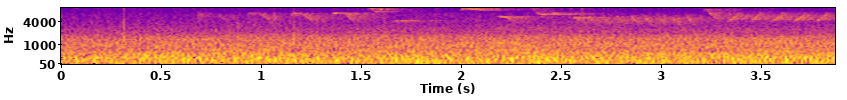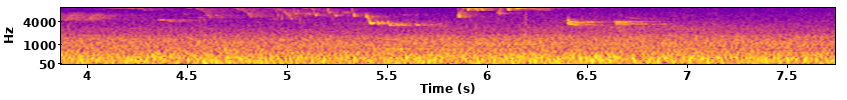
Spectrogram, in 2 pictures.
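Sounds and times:
wind rushing through trees, approaching storm: 0.0s - 7.7s
small birds chirping and twittering: 0.6s - 7.1s.

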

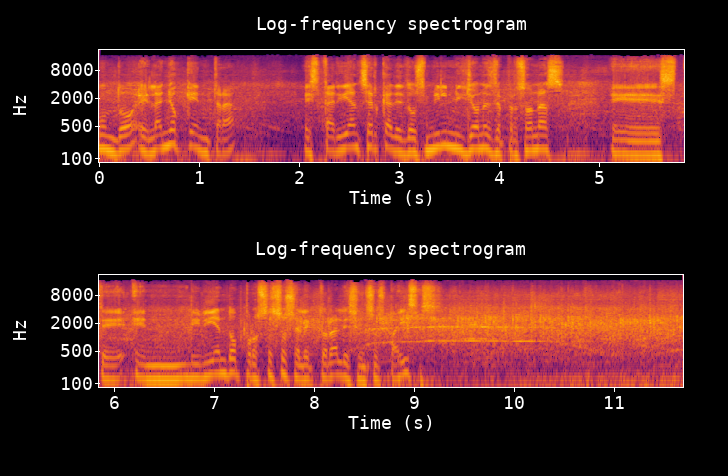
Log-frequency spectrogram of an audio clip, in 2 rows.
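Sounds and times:
speech: 0.2s - 9.6s
audience applause: 5.8s - 11.6s.

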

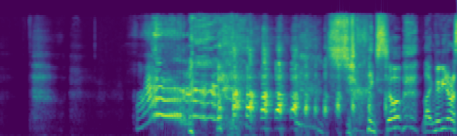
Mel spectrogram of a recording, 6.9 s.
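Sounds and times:
human voice imitating a goat's cry: 2.0s - 3.3s
laughter: 2.8s - 6.2s.

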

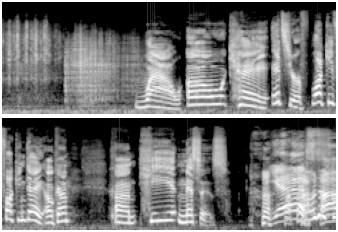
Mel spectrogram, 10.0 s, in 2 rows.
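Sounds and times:
dice rolling on a hard surface: 0.1s - 2.2s
speech: 2.0s - 10.0s.

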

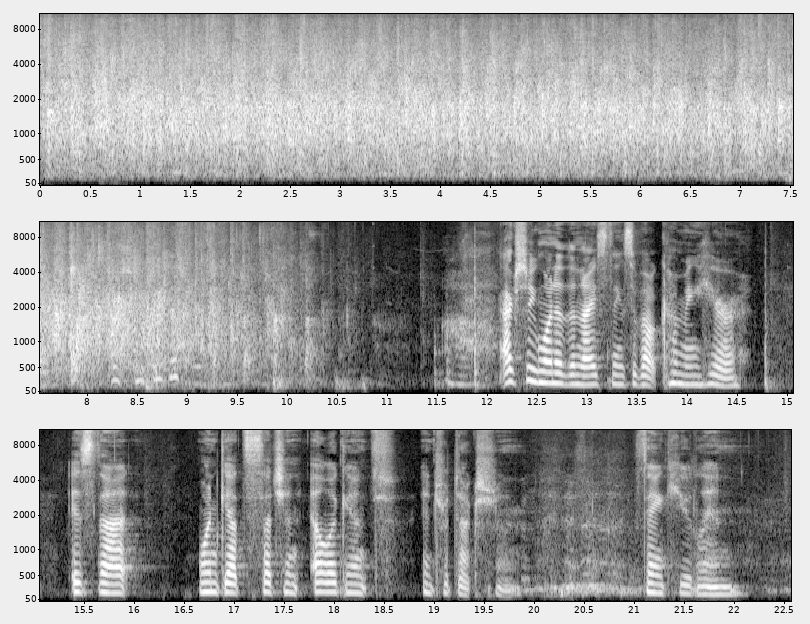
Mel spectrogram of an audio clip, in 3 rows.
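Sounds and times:
audience applause welcoming two speakers at the House of Literature: 0.0s - 10.8s
speech: 12.2s - 14.6s, 15.4s - 16.0s, 16.6s - 20.5s, 21.1s - 22.2s.

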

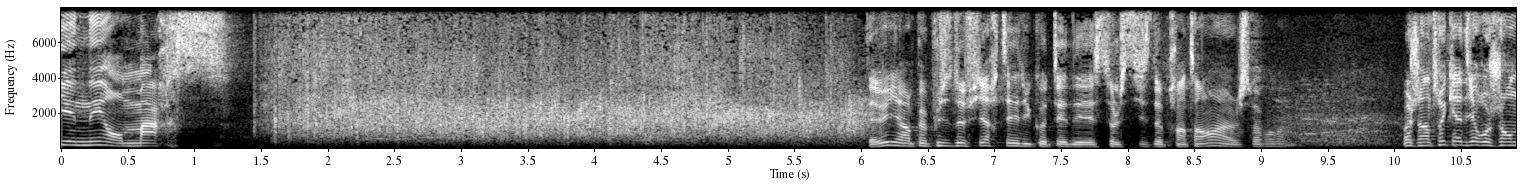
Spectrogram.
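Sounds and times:
speech: 0.0s - 1.0s, 6.0s - 10.9s
audience applause: 1.4s - 6.2s
laughter: 9.1s - 10.1s.

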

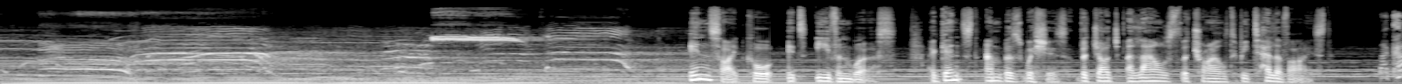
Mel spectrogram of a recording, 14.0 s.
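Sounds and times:
crowd cheering and heckling: 0.0s - 6.6s
speech: 6.9s - 14.0s.

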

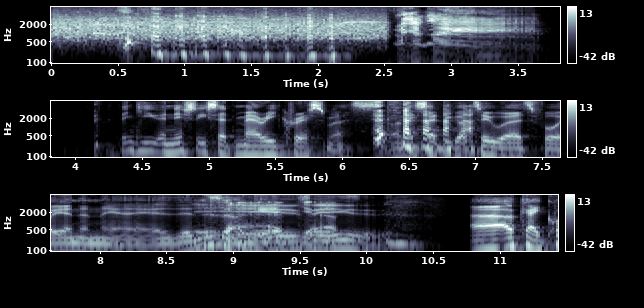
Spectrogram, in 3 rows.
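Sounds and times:
applause sound effect: 0.0s - 2.6s
laughter: 0.4s - 3.0s, 6.2s - 7.2s
speech: 0.5s - 3.5s, 4.4s - 11.4s.

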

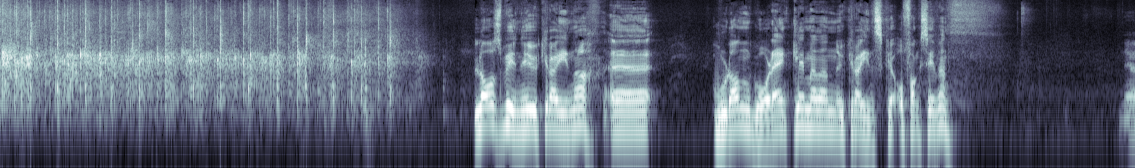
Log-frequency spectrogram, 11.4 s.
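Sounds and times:
audience applause: 0.0s - 4.4s
speech: 4.7s - 9.7s.

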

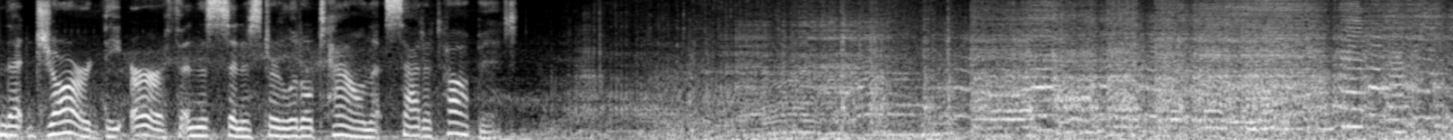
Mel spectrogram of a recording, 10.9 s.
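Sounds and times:
speech: 0.0s - 4.0s
giant door slowly creaking open: 4.0s - 10.8s.

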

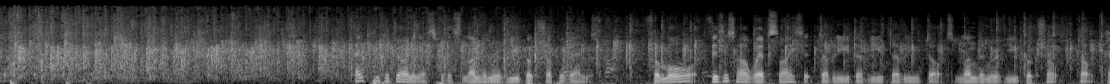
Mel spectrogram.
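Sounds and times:
audience round of applause: 0.0s - 11.0s
speech: 3.6s - 11.0s.

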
